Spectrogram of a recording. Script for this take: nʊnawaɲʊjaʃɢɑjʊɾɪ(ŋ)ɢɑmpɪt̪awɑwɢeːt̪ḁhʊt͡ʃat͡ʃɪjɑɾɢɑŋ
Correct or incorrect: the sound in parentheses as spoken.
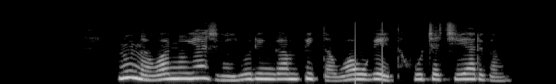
incorrect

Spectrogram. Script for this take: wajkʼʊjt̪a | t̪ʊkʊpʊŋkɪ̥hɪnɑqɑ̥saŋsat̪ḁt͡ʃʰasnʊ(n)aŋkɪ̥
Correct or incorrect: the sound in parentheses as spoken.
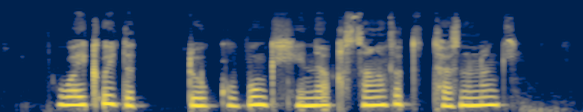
correct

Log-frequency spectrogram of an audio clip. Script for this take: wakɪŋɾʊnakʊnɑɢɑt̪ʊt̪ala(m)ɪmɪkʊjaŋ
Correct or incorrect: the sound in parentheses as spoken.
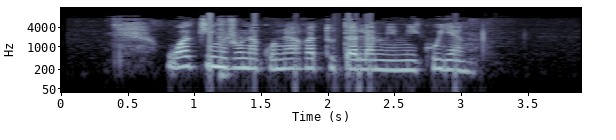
correct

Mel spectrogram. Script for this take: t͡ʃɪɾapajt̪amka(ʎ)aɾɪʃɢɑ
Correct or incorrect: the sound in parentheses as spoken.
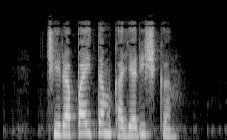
correct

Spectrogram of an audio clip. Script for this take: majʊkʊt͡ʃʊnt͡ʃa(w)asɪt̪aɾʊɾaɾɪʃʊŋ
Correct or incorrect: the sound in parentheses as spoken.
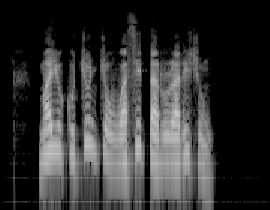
incorrect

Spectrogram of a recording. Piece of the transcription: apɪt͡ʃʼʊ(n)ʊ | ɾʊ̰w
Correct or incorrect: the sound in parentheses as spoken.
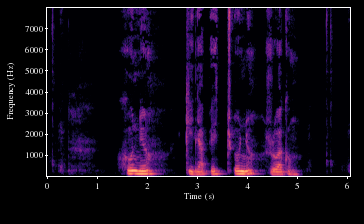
incorrect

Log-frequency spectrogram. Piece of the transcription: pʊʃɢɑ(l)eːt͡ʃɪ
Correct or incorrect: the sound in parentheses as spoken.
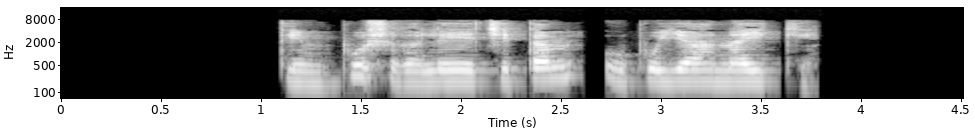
correct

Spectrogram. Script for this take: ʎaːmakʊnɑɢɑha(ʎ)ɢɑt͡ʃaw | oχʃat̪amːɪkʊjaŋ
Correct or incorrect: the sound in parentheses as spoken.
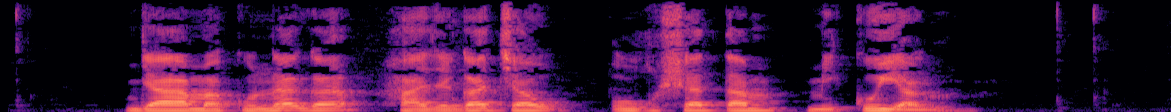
correct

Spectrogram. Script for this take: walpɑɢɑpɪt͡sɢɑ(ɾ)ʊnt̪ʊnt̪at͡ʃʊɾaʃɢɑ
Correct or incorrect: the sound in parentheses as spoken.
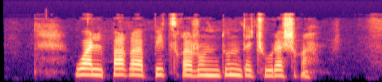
correct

